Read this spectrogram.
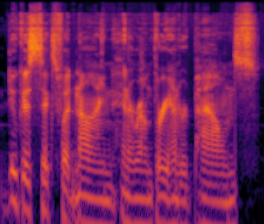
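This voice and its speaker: Very deep-voiced man, measured. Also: lively intonation, darkish tone, dry recording. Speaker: player in tabletop game. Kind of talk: measured character introduction. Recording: music under the voice. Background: background music.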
